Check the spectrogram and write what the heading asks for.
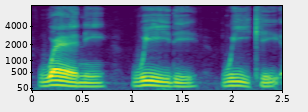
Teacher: all three vowels should be long but I would lengthen them in ecclesiastical Latin too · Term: correct long vowels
